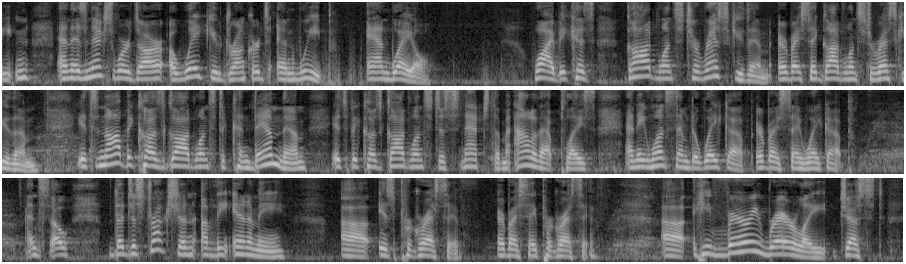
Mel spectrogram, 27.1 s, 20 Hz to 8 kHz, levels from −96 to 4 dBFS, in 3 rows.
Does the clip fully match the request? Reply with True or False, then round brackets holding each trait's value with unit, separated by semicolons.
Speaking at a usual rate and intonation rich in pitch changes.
False (165 wpm; 4.9 semitones)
